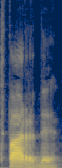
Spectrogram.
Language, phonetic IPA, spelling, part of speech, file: Polish, [ˈtfardɨ], twardy, adjective, Pl-twardy.ogg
